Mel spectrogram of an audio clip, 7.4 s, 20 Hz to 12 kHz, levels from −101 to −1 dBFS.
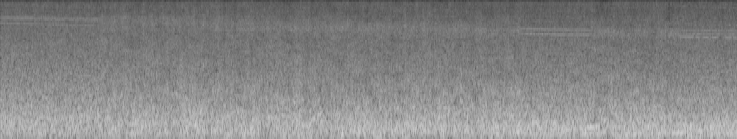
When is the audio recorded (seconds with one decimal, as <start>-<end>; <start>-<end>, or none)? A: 0.0-1.0; 5.2-5.9; 6.8-7.4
